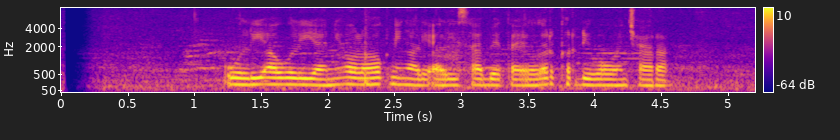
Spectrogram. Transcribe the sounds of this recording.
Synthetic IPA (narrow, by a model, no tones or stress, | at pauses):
ʔuliaulijaniɔlɔɦɔk̚niŋalialisabɛt̪ailərkɨrdiwawaɲt͡ʃaɾa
